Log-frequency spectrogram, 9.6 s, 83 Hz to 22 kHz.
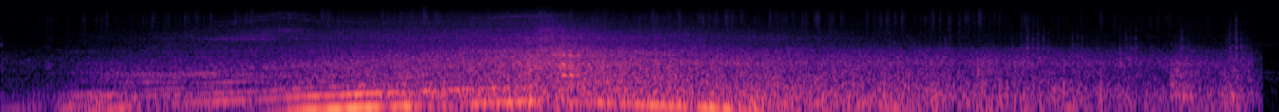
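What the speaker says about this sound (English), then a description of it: "see if I can give you guys a little bit of turbo noise, little intake noise." Lexus NX200t engine revving up and easing off, a rising whine over rough intake noise and turbo whoosh, loud and close, tapering at the end.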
